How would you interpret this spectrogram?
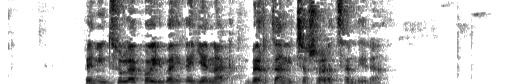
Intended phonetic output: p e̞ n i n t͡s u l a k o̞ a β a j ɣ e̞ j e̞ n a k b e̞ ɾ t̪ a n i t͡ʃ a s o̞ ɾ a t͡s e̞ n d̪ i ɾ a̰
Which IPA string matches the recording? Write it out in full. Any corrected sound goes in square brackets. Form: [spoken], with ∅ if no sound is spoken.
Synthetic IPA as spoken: p e̞ n i n t͡s u l a k o̞ [i] β a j ɣ e̞ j e̞ n a k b e̞ ɾ t̪ a n i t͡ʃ a s o̞ ɾ a t͡s e̞ n d̪ i ɾ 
